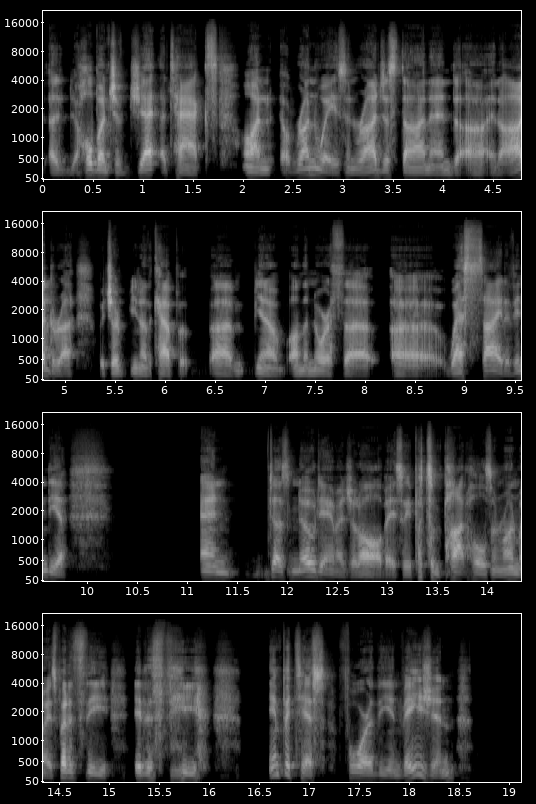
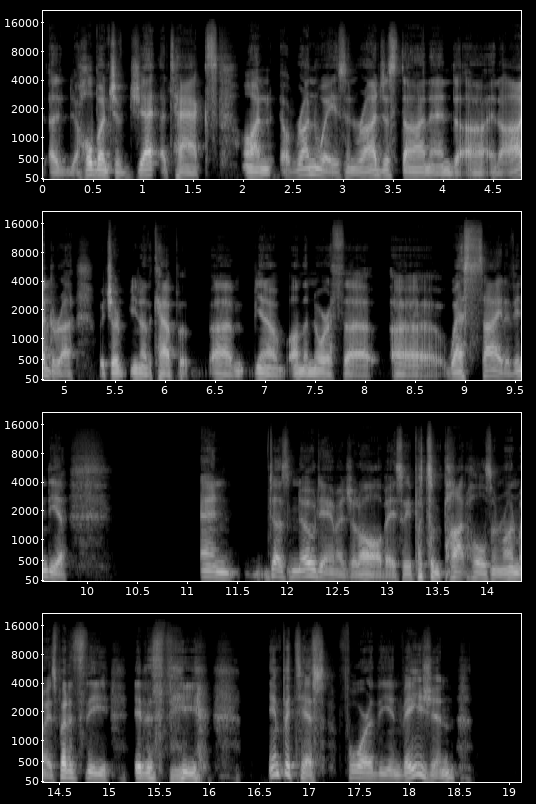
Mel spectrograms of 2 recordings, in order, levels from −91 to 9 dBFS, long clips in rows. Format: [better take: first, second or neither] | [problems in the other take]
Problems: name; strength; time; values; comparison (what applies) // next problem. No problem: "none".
second | thin; very; fading below 750 Hz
